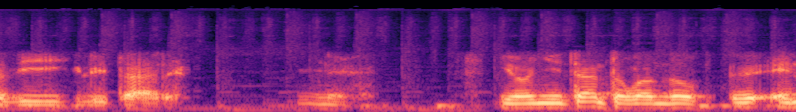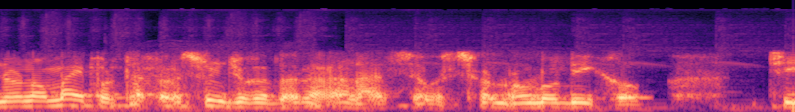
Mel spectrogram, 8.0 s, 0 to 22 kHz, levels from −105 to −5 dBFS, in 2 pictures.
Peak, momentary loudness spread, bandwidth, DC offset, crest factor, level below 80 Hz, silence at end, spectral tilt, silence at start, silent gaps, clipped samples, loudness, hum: -4 dBFS; 15 LU; 11.5 kHz; under 0.1%; 14 dB; -52 dBFS; 0 s; -7 dB/octave; 0 s; none; under 0.1%; -18 LUFS; none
